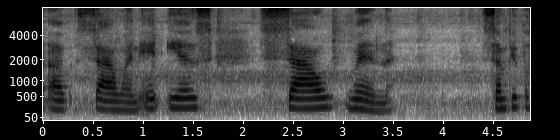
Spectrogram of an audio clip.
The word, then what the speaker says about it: Samhain: a brief history of salmon with the proper pronunciation of salmon it is Sal when some people say Samhain but it is actually salmon just gonna let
